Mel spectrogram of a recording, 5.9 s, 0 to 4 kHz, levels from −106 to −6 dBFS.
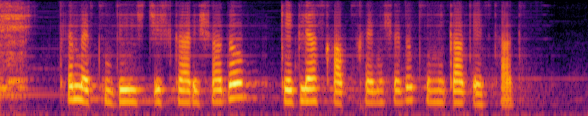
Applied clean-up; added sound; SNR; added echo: neural separator model SepFormer DNS4.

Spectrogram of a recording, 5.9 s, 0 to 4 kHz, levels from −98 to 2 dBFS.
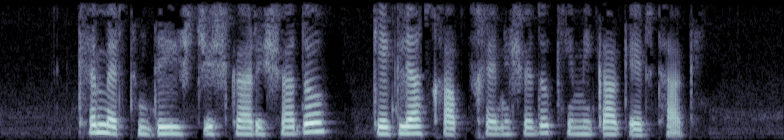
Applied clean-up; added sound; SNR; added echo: none; none; none; none.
